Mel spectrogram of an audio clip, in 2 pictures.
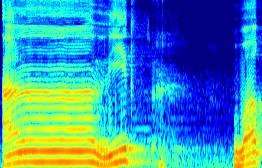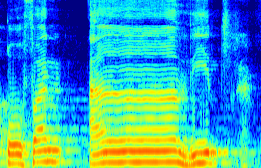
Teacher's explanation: ٹھیک ہے، حمزہ نون زبر ذال را زیر زیر. اب یہاں پر را باریک ہوگا کیونکہ اس سے پہلے زیر ہے · اب یہاں پر ذال جو ہے وہ نکالنے کا طریقہ یہ ہے کہ ذال میں زبان کی نوک جو ہے وہ دانتوں کے درمیان بلکہ اوپر والے اگلے دانتوں کو ہلکا سا لگا کر نرمی سے نکالنی ہے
